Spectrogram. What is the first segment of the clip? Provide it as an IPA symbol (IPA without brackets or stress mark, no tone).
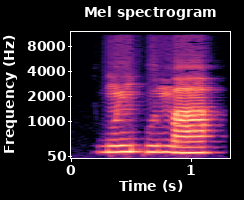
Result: ɡʷ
